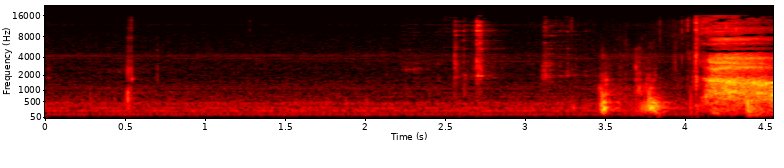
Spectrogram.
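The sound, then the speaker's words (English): A sip of homemade tea made with oil of oregano, honey, cinnamon and ginger: a few faint mouth clicks, then a louder, breathy slurping burst at the very end. “So at the 45-minute mark, I'm going to take a sip of some tea.”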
